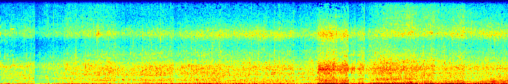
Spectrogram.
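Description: Steady rain falling on a wet street, with a motor vehicle's engine and tyres on the wet road getting louder from about six seconds in.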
